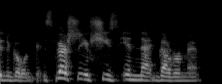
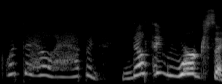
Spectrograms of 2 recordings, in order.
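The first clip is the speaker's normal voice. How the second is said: husband's bewilderment; 10 semitones higher than usual. Retold or imitated. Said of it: "He's up here going".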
